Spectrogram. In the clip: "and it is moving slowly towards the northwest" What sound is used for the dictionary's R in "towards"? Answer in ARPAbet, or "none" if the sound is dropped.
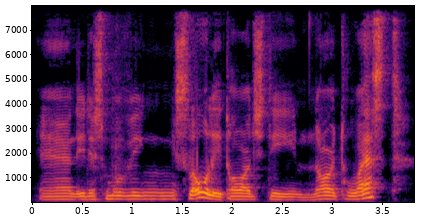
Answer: W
